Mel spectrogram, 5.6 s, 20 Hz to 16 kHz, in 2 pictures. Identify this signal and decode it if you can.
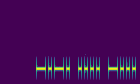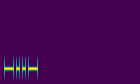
Morse code, heard as a keyed tone, about 24 wpm, 700 Hz. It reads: CHBX
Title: Speed-Racing - Four Letter-Number Combinations - 20wpm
